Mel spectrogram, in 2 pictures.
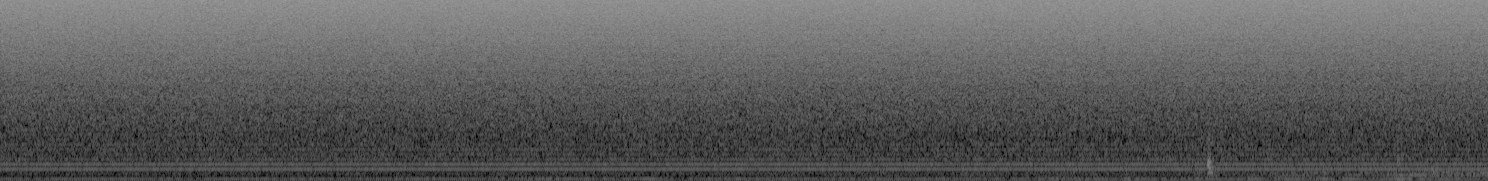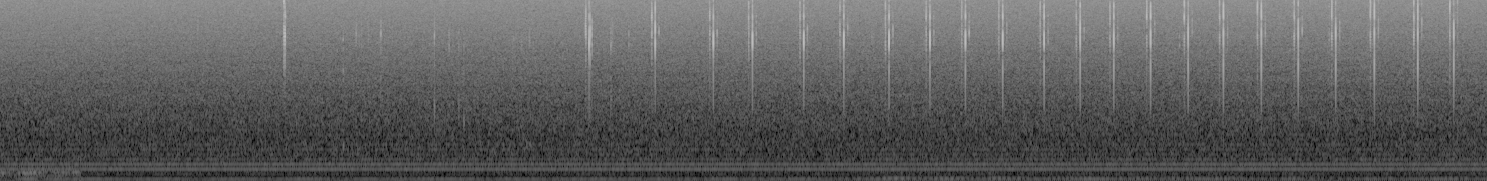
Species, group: Poecilimon elegans, Orthoptera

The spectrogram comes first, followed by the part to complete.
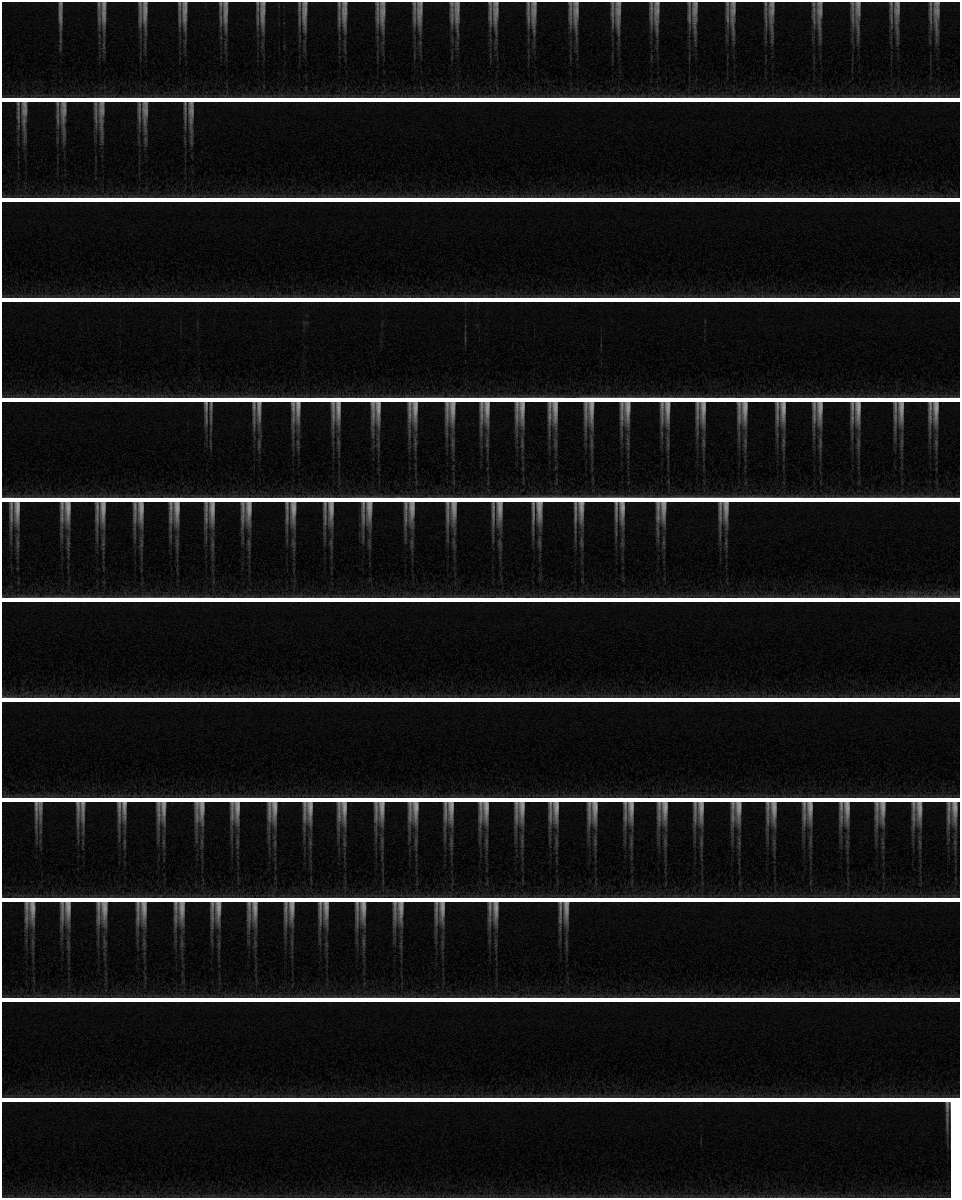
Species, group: Antaxius spinibrachius, Orthoptera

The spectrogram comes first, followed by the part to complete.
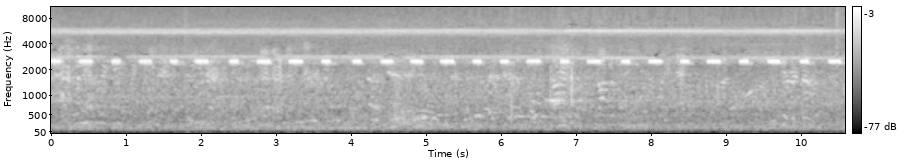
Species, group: Oecanthus fultoni, Orthoptera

